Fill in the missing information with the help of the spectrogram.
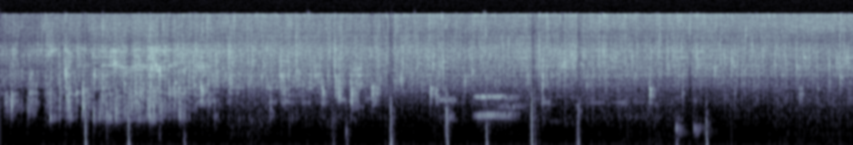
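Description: Stuffed brinjals frying in hot oil in an iron kadai: a steady sizzle with scattered sharp pops and crackles.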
